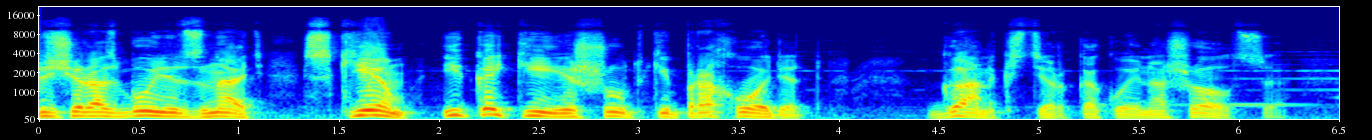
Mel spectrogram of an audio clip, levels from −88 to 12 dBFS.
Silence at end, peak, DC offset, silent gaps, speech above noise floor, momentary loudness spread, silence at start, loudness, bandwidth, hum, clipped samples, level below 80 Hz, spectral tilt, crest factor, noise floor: 0.3 s; 0 dBFS; under 0.1%; none; 37 dB; 14 LU; 0 s; -16 LUFS; 12.5 kHz; none; under 0.1%; -50 dBFS; -6.5 dB/octave; 16 dB; -52 dBFS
